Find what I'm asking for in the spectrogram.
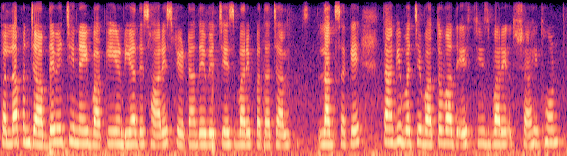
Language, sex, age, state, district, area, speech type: Punjabi, female, 18-30, Punjab, Muktsar, urban, spontaneous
